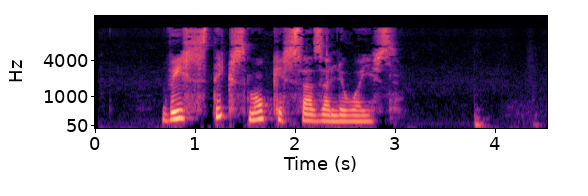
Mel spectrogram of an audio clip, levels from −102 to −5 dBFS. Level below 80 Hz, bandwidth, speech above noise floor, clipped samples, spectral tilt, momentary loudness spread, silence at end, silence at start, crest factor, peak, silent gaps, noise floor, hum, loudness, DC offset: -60 dBFS; 11.5 kHz; 52 dB; under 0.1%; -4 dB/octave; 12 LU; 0.65 s; 0.7 s; 22 dB; -6 dBFS; none; -77 dBFS; none; -25 LUFS; under 0.1%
